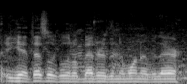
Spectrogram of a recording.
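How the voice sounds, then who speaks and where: A man vlogging a shopping trip, chatting casually and reading out prices as he films in a quiet clothing store. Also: medium pitch, level tone, very fast, dull audio, a crowd in the background, noisy background. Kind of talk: casual chat.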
